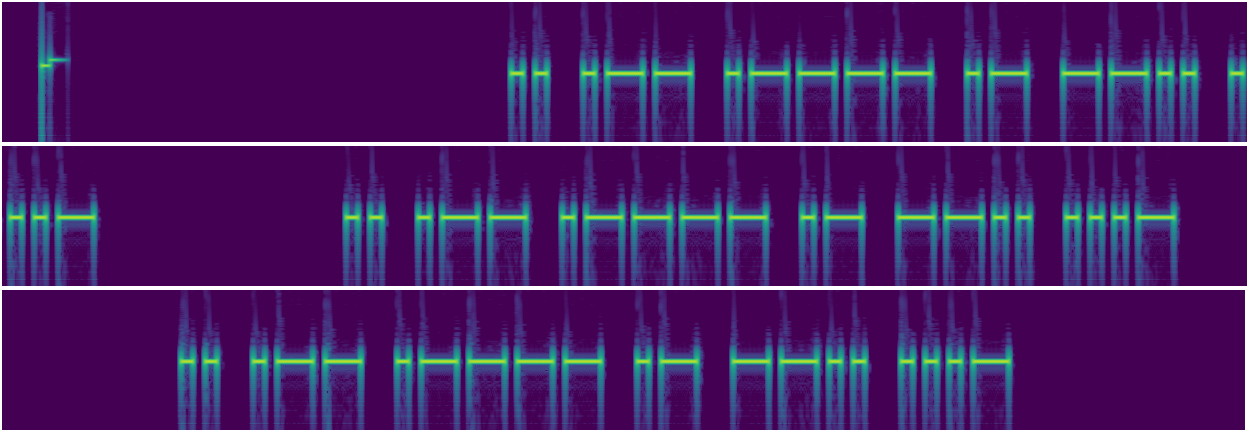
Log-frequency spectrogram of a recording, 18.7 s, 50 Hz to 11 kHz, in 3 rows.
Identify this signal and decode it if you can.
Morse code, heard as a keyed tone, about 20 wpm, 700 Hz. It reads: IW1AZV IW1AZV IW1AZV
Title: DXCC-100 Call Signs - 6 Characters - Repeated 3x - 20wpm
